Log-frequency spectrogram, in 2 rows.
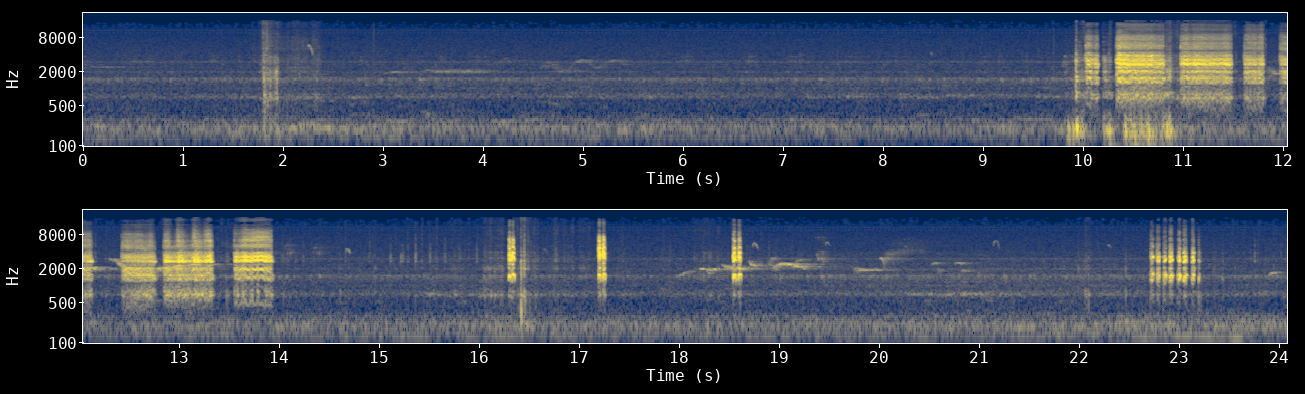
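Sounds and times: birds rustling and scrabbling: 0:01.7 - 0:02.5, 0:09.9 - 0:17.4.

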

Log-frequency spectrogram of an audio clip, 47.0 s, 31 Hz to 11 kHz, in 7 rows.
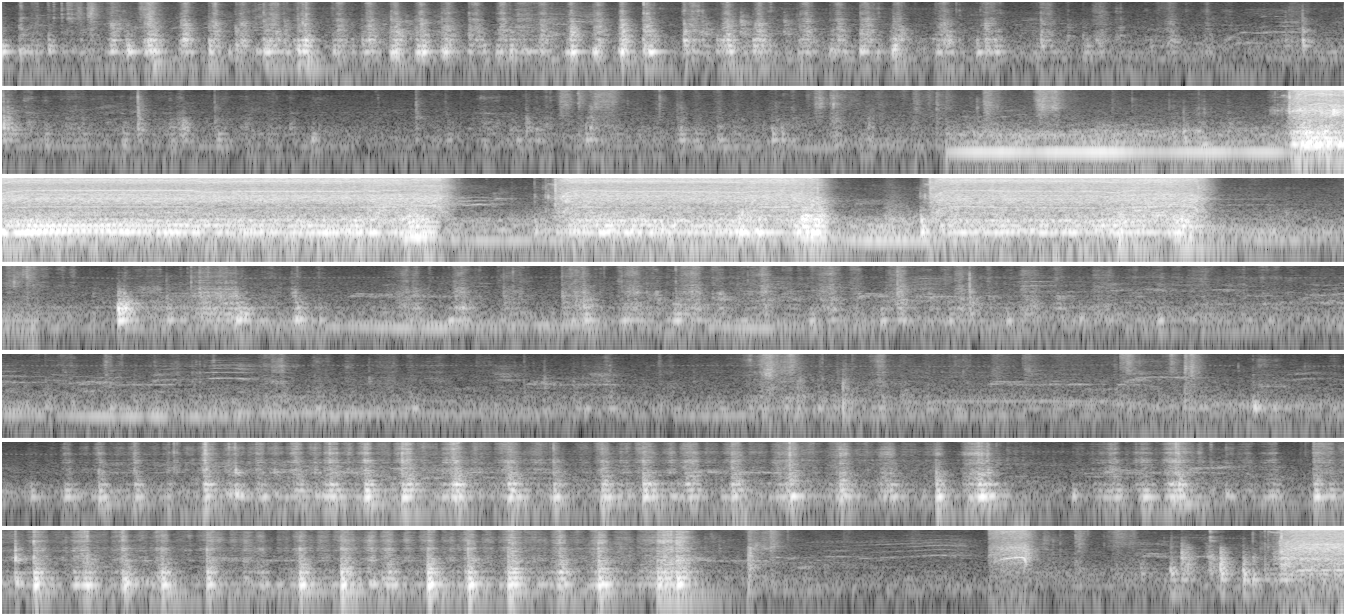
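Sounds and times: cordless drill boring wood: 0:13.1 - 0:19.6, 0:45.2 - 0:45.4, 0:46.6 - 0:46.9.

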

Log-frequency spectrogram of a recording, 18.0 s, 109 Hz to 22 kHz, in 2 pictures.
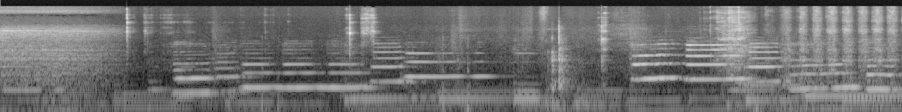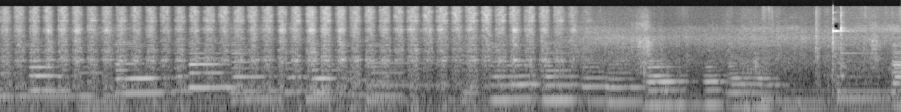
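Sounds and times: instrumental music: 0:00.0 - 0:18.0
file rasping on metal: 0:07.1 - 0:14.9.

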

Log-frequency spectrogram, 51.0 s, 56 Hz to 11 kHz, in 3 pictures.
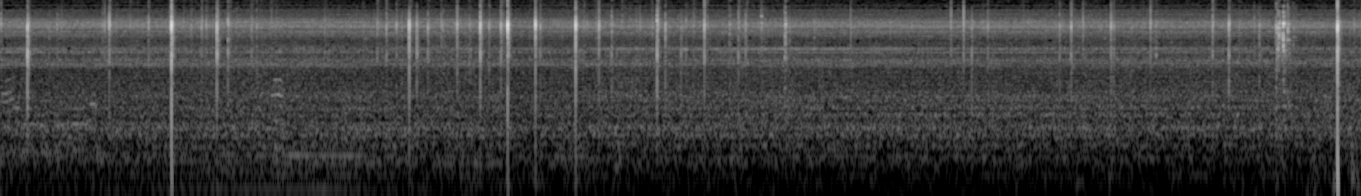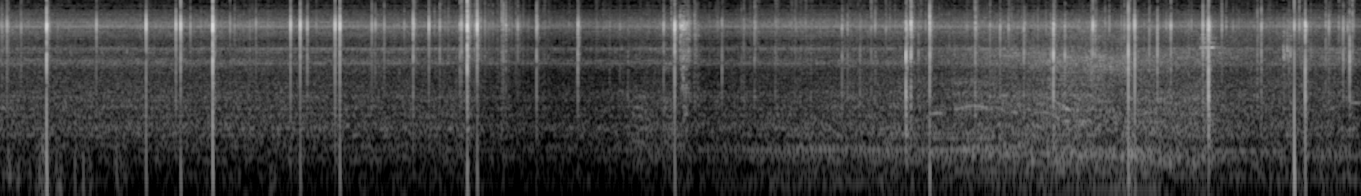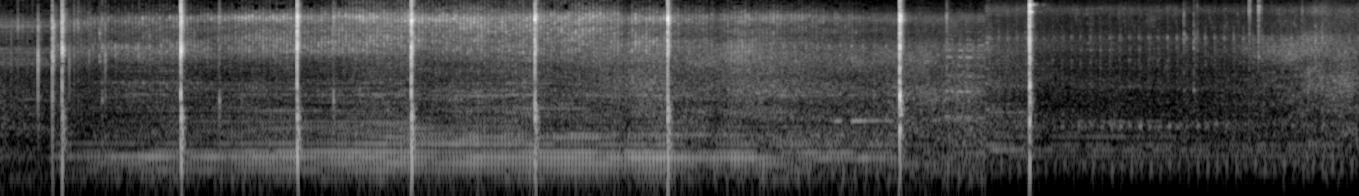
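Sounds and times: steady low hum: 0:00.0 - 0:51.0
hammer striking hot metal: 0:20.7 - 0:47.1.

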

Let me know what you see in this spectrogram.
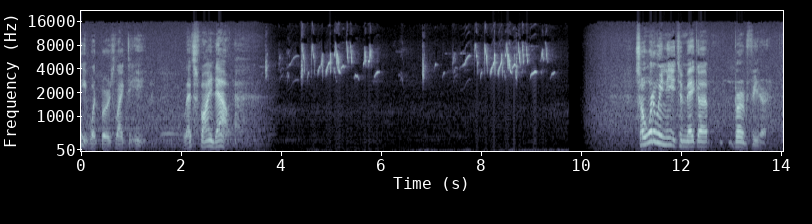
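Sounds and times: songbird twittering: 0:01.5 - 0:02.1, 0:03.5 - 0:09.6.

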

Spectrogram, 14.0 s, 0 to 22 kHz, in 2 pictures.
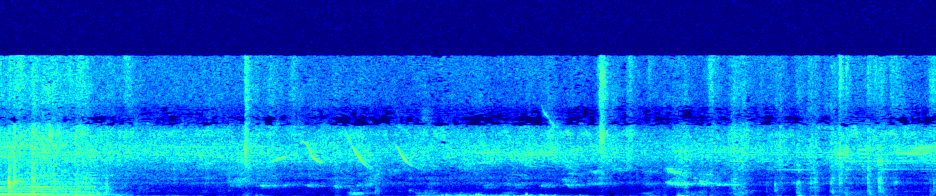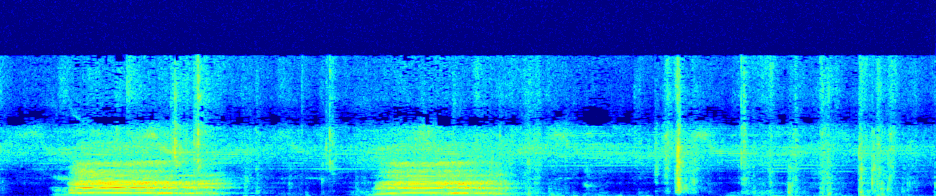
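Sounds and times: cow mooing: 0:07.5 - 0:08.8, 0:09.8 - 0:11.0.

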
